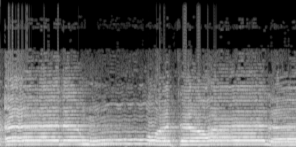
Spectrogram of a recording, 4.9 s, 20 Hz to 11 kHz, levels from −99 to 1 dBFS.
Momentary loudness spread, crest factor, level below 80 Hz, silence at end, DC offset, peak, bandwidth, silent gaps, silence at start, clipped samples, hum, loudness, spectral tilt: 6 LU; 8 dB; -54 dBFS; 0 s; under 0.1%; 0 dBFS; 7.4 kHz; none; 0 s; 0.3%; none; -9 LUFS; -4.5 dB/octave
